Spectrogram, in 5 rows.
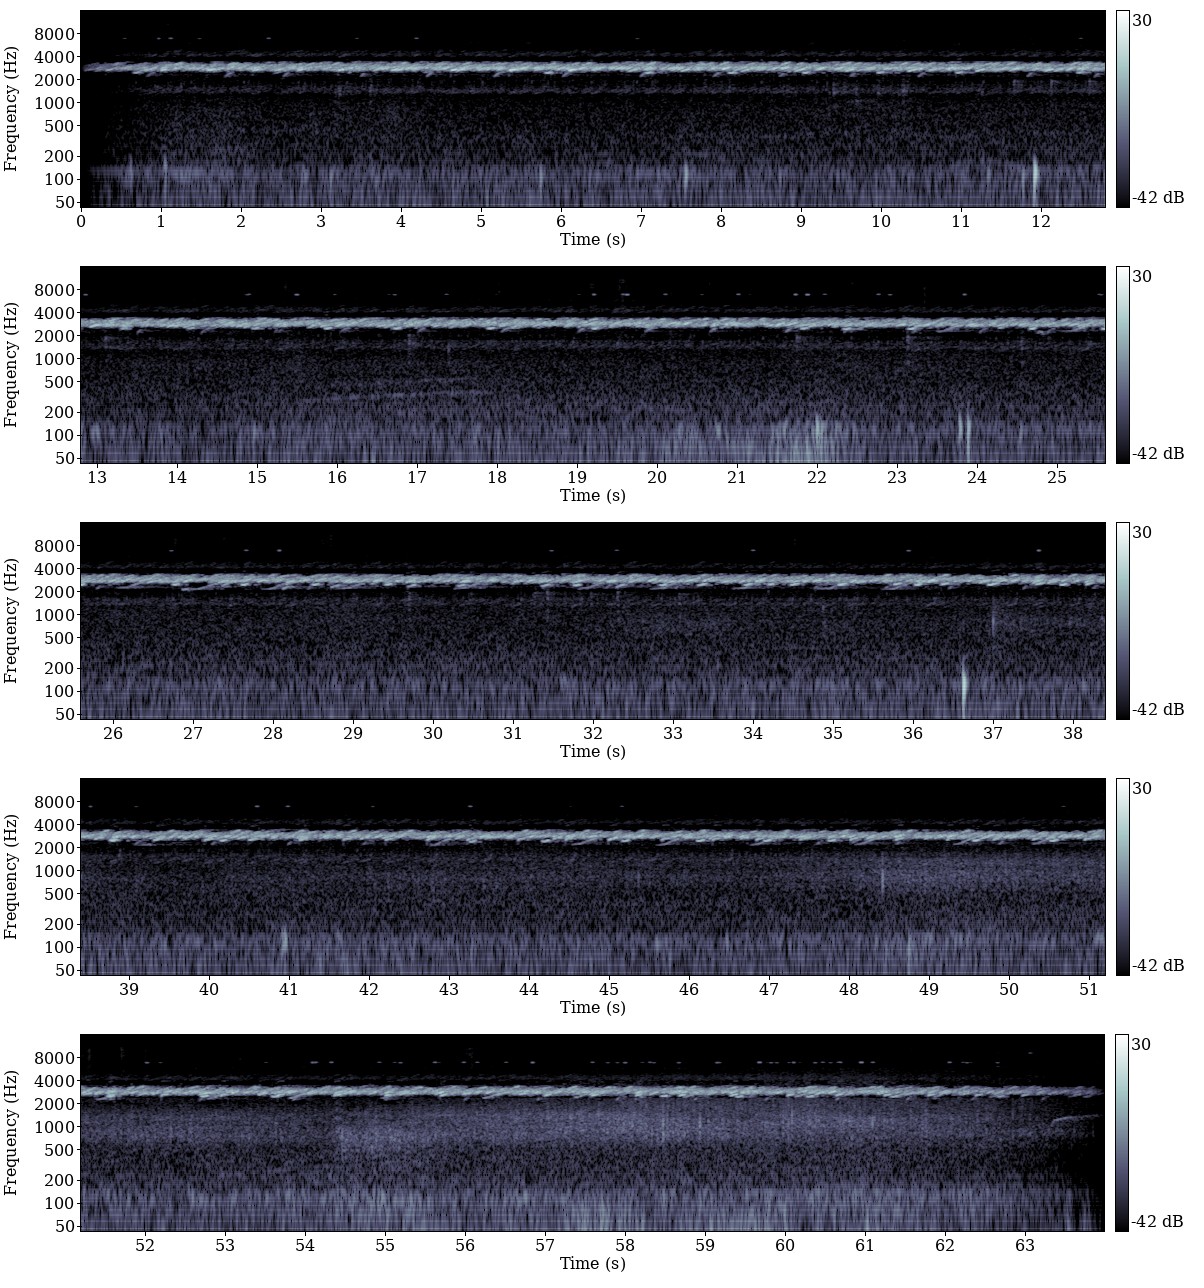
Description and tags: EXT peepers MED POV MS
Closer perspective Predominantly Spring Peepers and other frogs, probably Boreal chorus frogs. Active spring wetland at dusk. This is a quad recording. XY is front pair and file with same name but MS is back pair. Recorded with an H2 Zoom. Ends with car noise. (Town Security arriving to check out what I m doing.)
field-recording, frogs, nature, peepers, spring, wetlands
